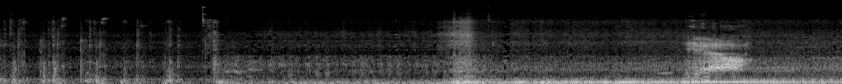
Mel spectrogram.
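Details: 1978 Chevy 1-ton 4x4 ex-fire-department squad truck, 350 Chevy V8, 4-speed, running on one battery of its dual setup, cold start: a few seconds of rhythmic cranking with some pumping, then it catches quickly into a steady rumbling idle; normal cold start.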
